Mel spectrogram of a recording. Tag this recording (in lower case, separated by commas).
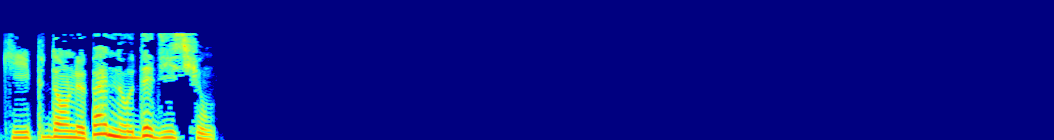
extending ladders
